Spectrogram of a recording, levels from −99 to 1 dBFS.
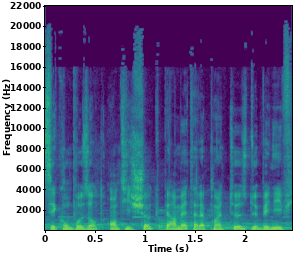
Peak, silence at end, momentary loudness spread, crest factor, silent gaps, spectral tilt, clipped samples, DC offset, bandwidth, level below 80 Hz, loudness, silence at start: -6 dBFS; 0 s; 2 LU; 16 dB; none; -5.5 dB/octave; under 0.1%; under 0.1%; over 20 kHz; -44 dBFS; -22 LUFS; 0 s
